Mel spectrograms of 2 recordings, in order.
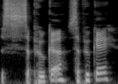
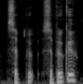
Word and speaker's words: seppuku: code or whatever, or of you know, this seppuku. What is seppuku?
